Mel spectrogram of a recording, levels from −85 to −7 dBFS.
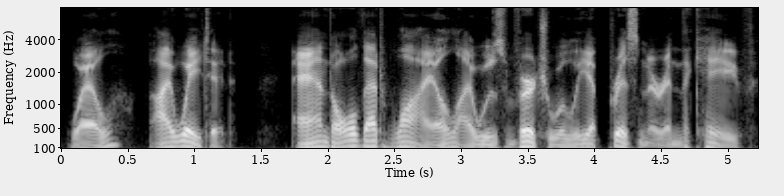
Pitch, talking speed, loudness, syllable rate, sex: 90 Hz, 170 wpm, -21 LUFS, 4.5 syllables/s, male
